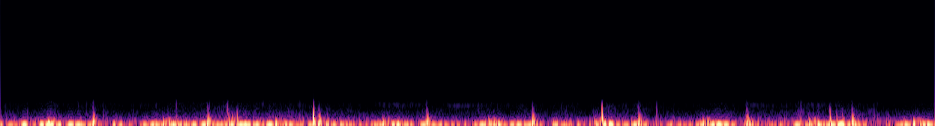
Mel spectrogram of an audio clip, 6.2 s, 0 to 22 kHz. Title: My heartbeat #4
